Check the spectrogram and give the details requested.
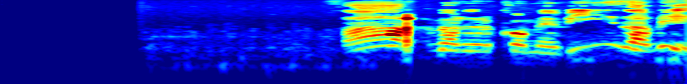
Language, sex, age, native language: Icelandic, male, 9, Icelandic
